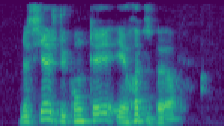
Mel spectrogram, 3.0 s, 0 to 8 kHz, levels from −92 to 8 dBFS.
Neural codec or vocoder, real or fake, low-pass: codec, 16 kHz in and 24 kHz out, 2.2 kbps, FireRedTTS-2 codec; fake; 7.2 kHz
